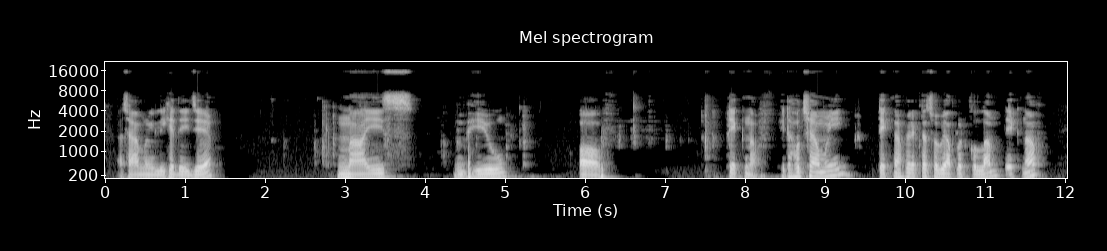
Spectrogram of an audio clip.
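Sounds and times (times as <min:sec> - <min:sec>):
person speaking: 0:00.2 - 0:01.4, 0:02.7 - 0:03.8, 0:04.4 - 0:05.4, 0:06.0 - 0:06.7, 0:07.5 - 0:11.7.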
